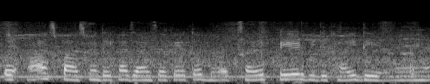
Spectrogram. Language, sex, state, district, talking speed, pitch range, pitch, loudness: Hindi, female, Chandigarh, Chandigarh, 220 wpm, 195-215 Hz, 200 Hz, -18 LUFS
